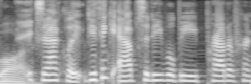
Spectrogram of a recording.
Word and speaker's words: Abcde: it weird but the the pronunciation of AB city that sounds like that's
